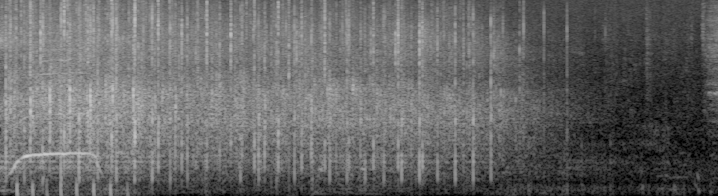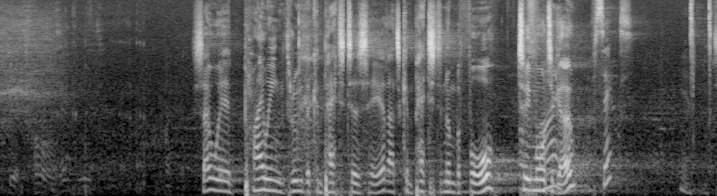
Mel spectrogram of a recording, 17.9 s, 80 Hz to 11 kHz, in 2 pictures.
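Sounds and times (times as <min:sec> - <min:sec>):
audience applauding: 0:00.0 - 0:07.3
speech: 0:11.5 - 0:16.6.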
